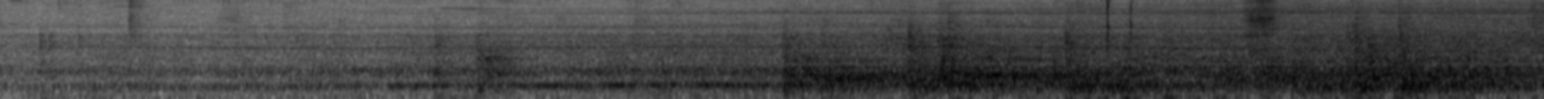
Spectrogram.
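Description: A Merseyrail electric multiple unit arriving through the underground station on curved track, its rumble and wheel noise growing louder as it approaches and stepping up sharply about halfway through, with a few brief high wheel squeals near the end.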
